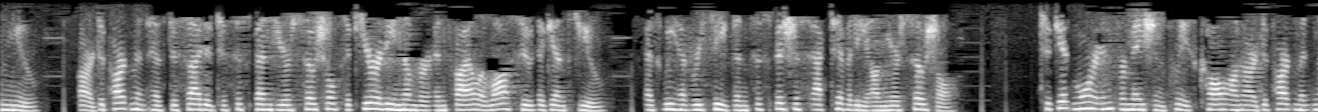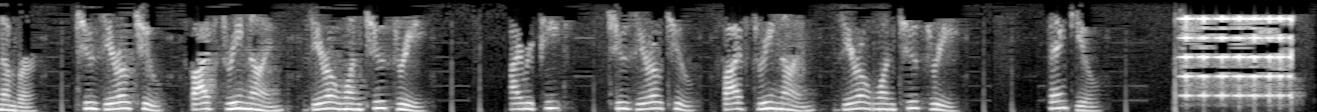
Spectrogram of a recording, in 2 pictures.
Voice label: Fraud Voicemail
